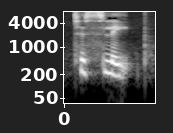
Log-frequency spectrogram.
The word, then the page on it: to sleep: British English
